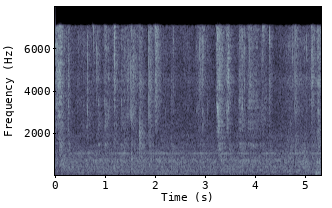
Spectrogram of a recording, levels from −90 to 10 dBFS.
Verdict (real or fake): real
